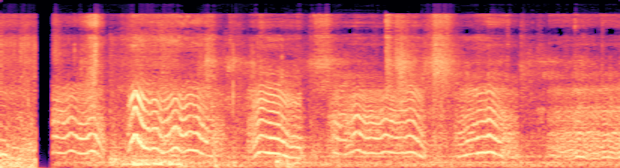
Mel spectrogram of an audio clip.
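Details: Newborn Golden Retriever puppies, a litter of twelve born to their mother Rosie, give repeated high wavering whimpers and squeals, several rising then falling in arcs, with soft room noise between cries.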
